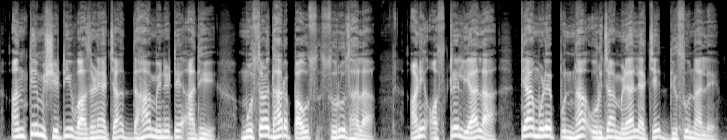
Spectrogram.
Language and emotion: Marathi, neutral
